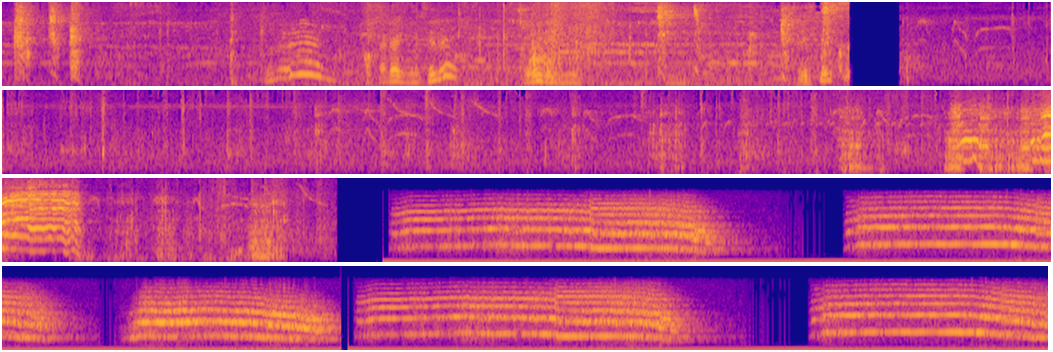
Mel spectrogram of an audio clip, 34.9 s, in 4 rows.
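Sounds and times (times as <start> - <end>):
horse neighing: 16.6 - 18.2.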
